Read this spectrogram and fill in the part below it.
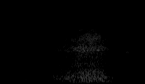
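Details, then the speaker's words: A dog loudly snoring while riding in a car: a single loud, hissing, rasping breath over quiet car noise. "Can you hear McKenna snoring? Yeah. Mm-hmm. This is crazy how loudly she's snoring."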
